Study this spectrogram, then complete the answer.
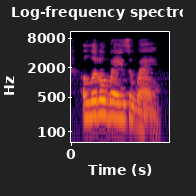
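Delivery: plain reading voice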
